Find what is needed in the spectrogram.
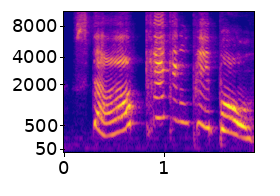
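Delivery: character voice pushed very high and loud. Voicing a season one line as Paper sounded back then. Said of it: "that's how paper sounded back then".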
